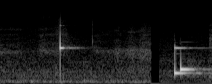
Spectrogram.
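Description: Two short electronic countdown beeps: a single high beep about half a second in, and a second, fuller beep with several pitches near the end.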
